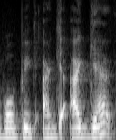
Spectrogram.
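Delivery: usual speaking voice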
